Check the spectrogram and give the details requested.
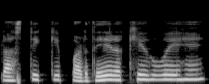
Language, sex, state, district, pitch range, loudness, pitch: Hindi, female, Arunachal Pradesh, Lower Dibang Valley, 195-225 Hz, -16 LUFS, 220 Hz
